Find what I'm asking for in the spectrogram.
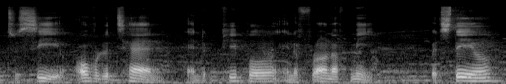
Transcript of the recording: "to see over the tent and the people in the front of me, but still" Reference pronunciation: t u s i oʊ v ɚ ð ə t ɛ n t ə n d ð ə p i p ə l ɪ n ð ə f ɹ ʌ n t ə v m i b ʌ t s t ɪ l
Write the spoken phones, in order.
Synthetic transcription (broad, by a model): t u s i oʊ v ɚ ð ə t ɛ n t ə n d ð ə p i p ə l ɪ n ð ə f ɹ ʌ n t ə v m i b ʌ t s t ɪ l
